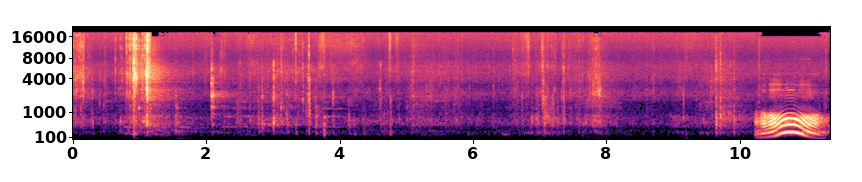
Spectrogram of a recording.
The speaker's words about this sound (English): Okay, let's take a big present from here and open it and see what we have got.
